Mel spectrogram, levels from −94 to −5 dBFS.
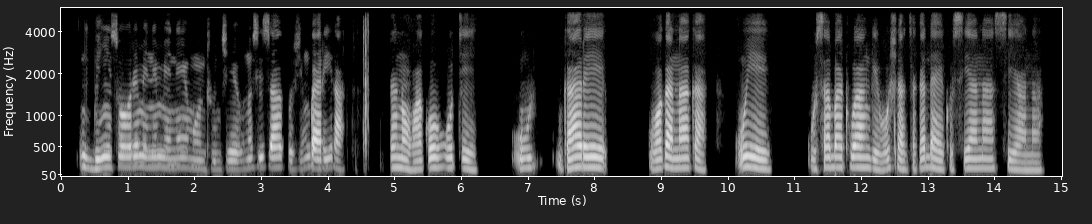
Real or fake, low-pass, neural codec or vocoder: real; 5.4 kHz; none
